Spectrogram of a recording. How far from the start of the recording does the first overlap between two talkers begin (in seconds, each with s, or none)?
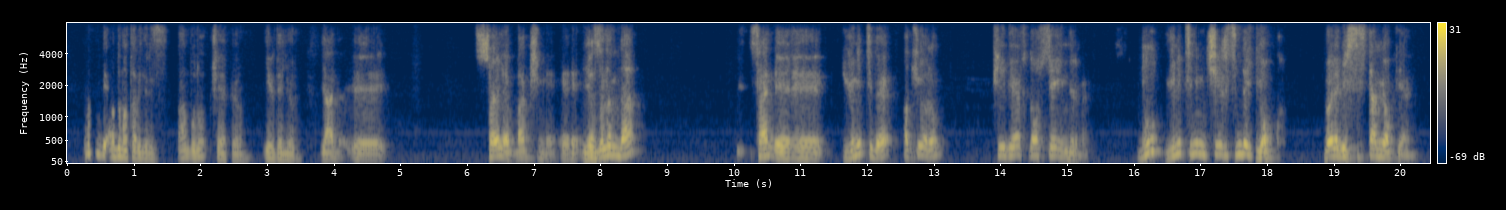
none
